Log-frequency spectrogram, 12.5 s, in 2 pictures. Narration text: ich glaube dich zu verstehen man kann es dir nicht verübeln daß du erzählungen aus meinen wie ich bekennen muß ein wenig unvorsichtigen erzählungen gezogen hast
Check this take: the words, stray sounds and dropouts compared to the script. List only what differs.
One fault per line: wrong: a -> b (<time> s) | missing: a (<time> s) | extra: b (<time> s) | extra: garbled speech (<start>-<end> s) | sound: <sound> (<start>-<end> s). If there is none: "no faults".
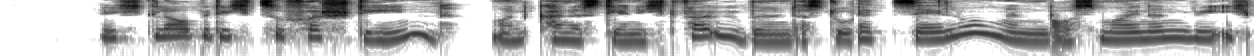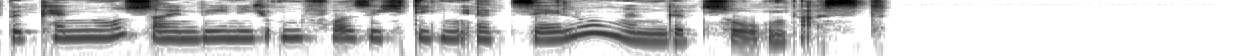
no faults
